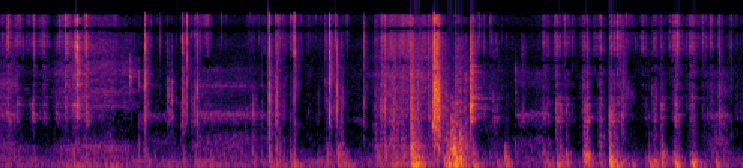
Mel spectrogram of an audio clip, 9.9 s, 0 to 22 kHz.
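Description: Light metallic clicks and taps of hand tools: a T30 Torx bit being fitted into its holder and set into a screw on a brush cutter engine's muffler cover. A few louder knocks come about halfway through.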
